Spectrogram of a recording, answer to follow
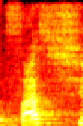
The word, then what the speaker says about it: SASE: 뭐 사시 이렇게 읽으시는 분들도 있고. 네, 사시, 사세. 사세. 예. 통일하시죠, 오늘은. 네. 가트너에서 제안하는 네. 것처럼 네. 세시라고 세시라고. 하겠습니다.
